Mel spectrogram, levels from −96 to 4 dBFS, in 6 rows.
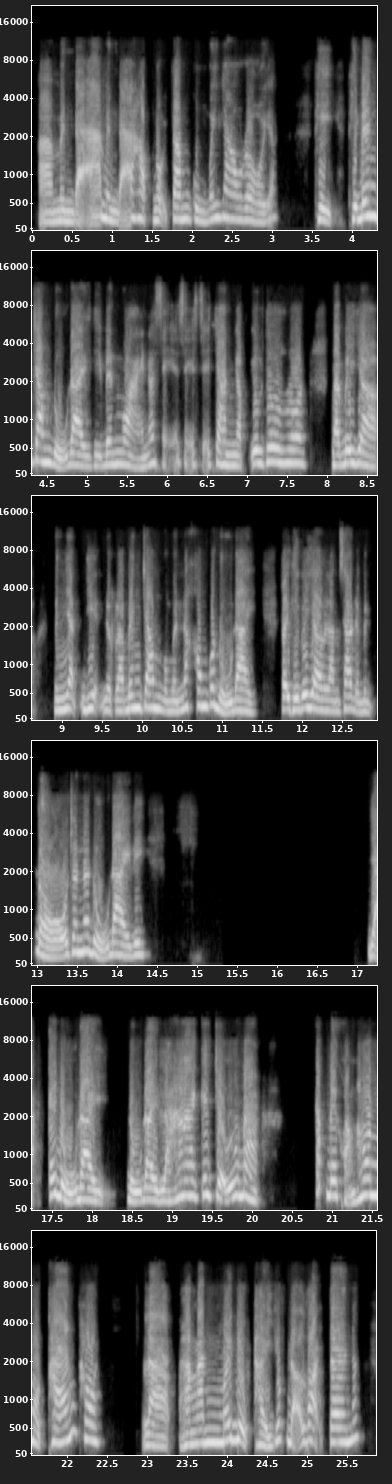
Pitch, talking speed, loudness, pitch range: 215 Hz, 210 wpm, -14 LUFS, 190-250 Hz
